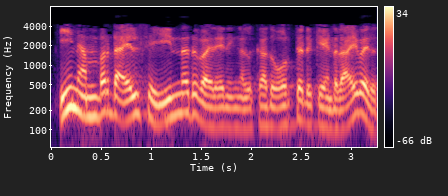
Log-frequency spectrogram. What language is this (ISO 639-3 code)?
mal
